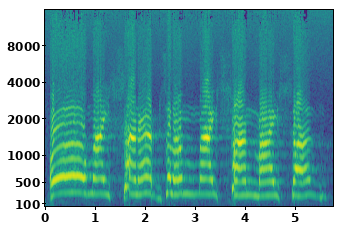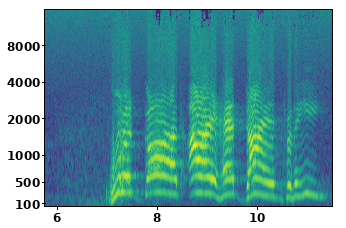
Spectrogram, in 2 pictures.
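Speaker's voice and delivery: slow, drawn-out grieving cry of a father; a father mourning his dead son, mild sobbing lament; weeping lament. A narrator's reading. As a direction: let the grief pull each word out slowly. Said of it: "and wept".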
